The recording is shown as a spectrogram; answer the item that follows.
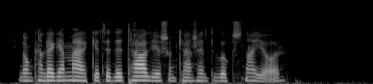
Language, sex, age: Swedish, female, 48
